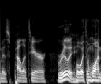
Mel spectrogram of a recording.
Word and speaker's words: Pelletier: It's Pelletier for English, but it's like Pelletier.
